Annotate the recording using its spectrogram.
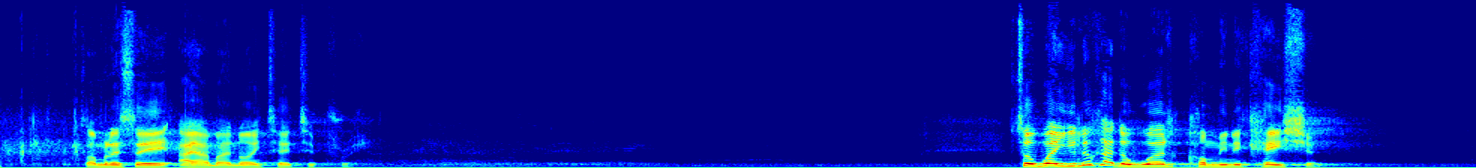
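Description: A man speaks slowly and solemnly into a microphone.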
